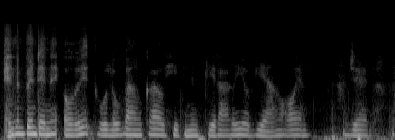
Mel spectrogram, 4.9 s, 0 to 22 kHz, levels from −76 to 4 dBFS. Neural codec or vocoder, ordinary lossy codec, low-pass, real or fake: codec, 16 kHz in and 24 kHz out, 0.6 kbps, FocalCodec, streaming, 4096 codes; none; 10.8 kHz; fake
